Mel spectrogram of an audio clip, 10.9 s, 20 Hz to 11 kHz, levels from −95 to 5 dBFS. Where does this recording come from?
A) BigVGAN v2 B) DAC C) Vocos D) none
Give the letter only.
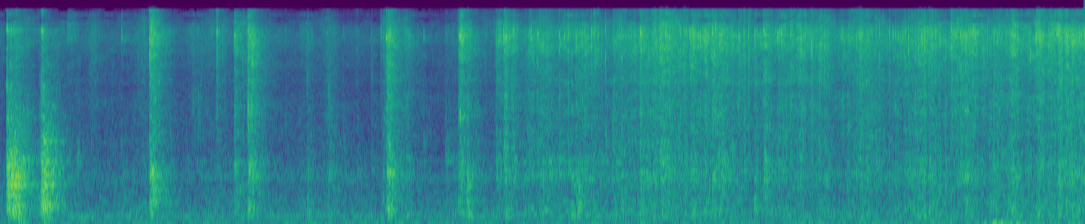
B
